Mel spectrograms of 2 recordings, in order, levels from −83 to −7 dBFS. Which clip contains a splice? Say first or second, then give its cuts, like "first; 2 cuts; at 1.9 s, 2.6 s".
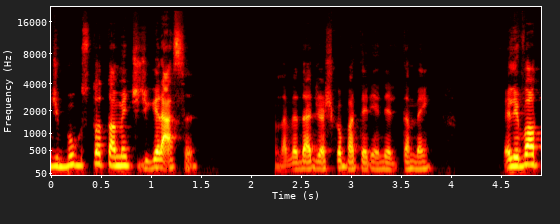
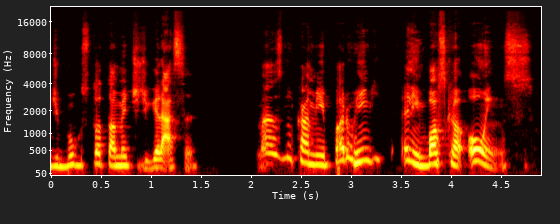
second; 2 cuts; at 1.9 s, 3.4 s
